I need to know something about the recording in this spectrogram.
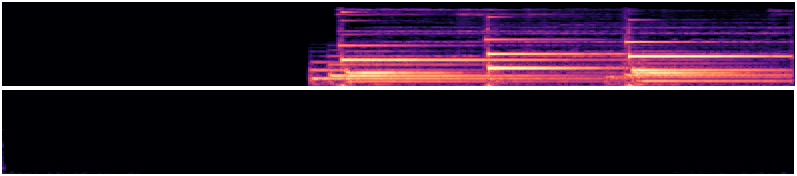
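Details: A short ringing chime melody of three struck notes plays, followed by silence, with no animal sound.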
